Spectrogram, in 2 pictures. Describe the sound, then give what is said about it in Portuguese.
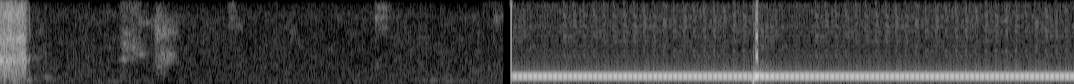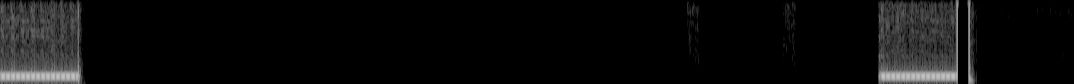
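A telephone line tone sounds while a call is transferred. A steady, low-pitched tone of about three seconds breaks off into silence, and a brief second tone follows near the end. “Eu vou pedir para o senhor, por gentileza, continuar na linha, tá? Já vai chamar para eles atenderem lá.”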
